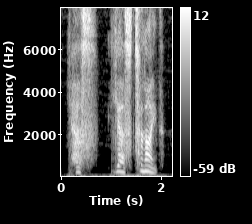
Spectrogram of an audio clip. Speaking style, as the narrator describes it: Between the kisses she whispered

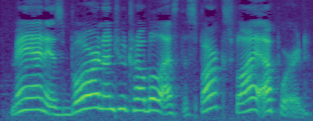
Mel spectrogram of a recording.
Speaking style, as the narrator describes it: Bagthorpe was cheerfully telling Aunt Penelope

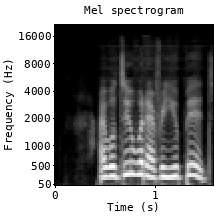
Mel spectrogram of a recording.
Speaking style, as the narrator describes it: said Gondebeau

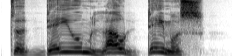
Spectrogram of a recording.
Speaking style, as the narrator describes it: exclaimed Master Jean

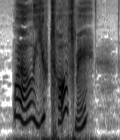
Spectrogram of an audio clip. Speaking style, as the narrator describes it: said she, and they laughed

